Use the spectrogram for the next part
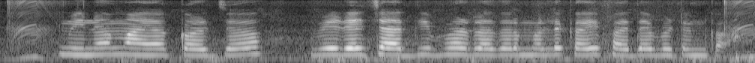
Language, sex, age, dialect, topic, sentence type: Marathi, female, 18-24, Varhadi, banking, question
